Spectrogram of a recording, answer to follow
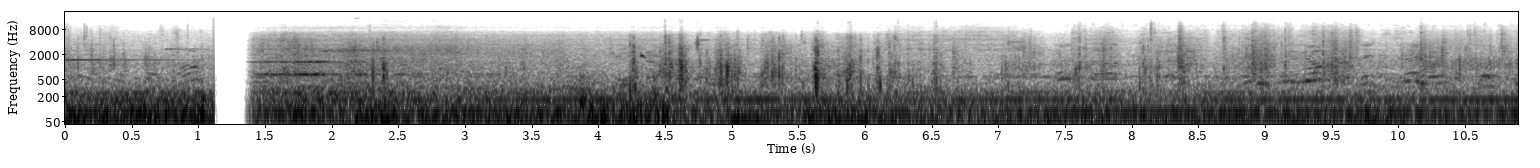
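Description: Indistinct background voices over a steady low rumble, with scattered clicks and knocks. The sound cuts out completely for a moment about a second in.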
